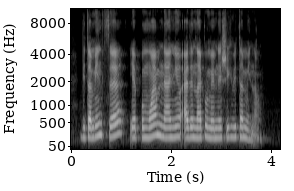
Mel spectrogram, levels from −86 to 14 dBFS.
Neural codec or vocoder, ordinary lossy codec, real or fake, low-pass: vocoder, 22.05 kHz, 80 mel bands, HiFi-GAN; none; fake; none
